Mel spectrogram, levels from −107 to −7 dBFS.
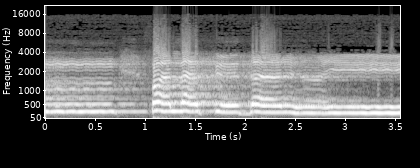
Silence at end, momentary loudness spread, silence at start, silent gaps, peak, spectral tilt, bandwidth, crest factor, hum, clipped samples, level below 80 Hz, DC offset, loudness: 0 s; 6 LU; 0 s; none; 0 dBFS; -6 dB/octave; 10.5 kHz; 8 dB; none; 0.4%; -50 dBFS; under 0.1%; -9 LUFS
